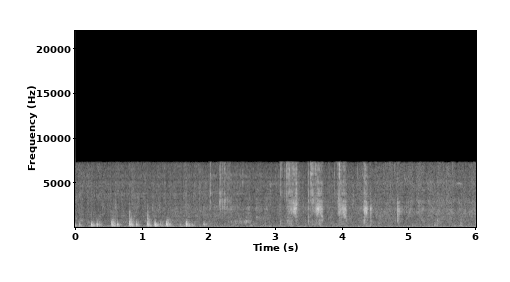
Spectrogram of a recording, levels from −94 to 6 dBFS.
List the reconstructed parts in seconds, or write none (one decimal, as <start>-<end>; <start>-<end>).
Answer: 0.5-4.1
